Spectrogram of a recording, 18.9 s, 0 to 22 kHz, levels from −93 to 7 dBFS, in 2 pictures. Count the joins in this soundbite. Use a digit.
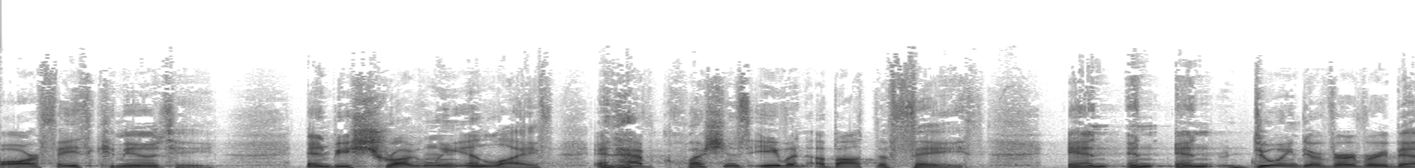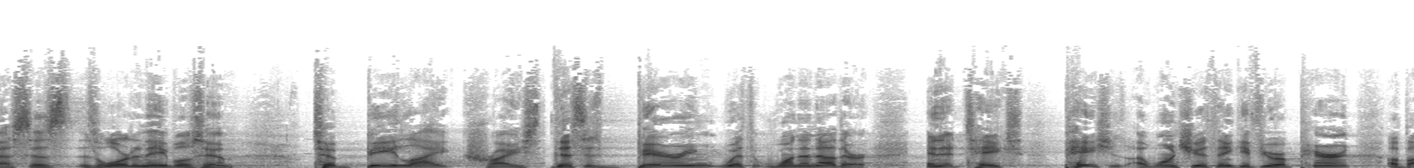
2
